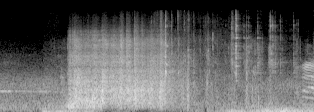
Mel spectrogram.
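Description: Bicycle ridden down a long sheet-metal playground slide: a loud rattling rumble of tyres and frame on the steel for about two and a half seconds. A few sharp clatters follow as the bike wrecks at the bottom.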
